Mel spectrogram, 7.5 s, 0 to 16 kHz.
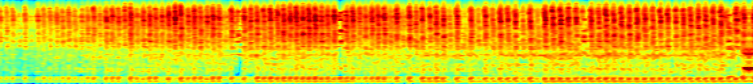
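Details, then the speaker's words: Lawn mower engine fitted in a 1965 Chevy Monza go-kart, first start with some choke and a little throttle: settles into an even, steady idle with no misses or knocks; running smooth and healthy. "pretty good huh pretty even awesome"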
